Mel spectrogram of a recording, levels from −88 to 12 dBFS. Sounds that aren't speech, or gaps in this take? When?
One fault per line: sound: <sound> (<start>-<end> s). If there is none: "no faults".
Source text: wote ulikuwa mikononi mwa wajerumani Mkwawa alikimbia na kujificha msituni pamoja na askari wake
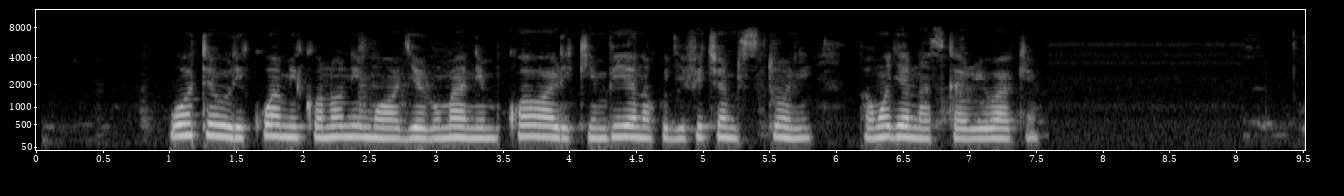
no faults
